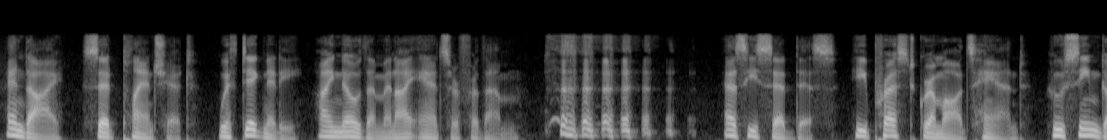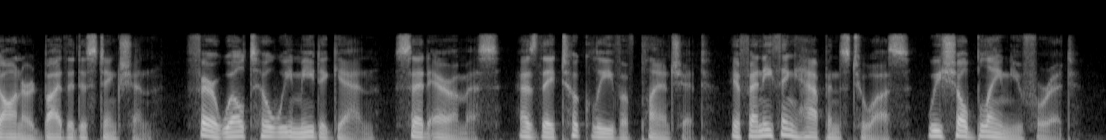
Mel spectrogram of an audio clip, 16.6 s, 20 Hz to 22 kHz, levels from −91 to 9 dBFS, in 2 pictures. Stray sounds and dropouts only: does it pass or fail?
fail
